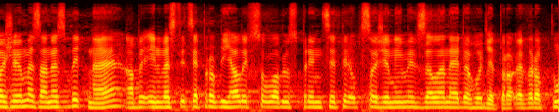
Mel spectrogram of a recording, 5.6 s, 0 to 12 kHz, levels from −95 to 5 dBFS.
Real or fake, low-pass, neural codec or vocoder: fake; 10.8 kHz; codec, 32 kHz, 1.9 kbps, SNAC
